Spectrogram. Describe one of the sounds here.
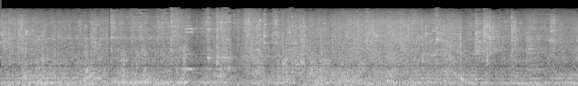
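Rubble clatters and scrapes under an excavator bucket.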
